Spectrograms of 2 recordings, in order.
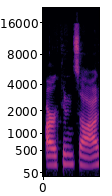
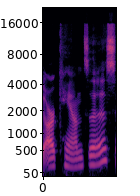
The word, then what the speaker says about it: Arkansas: a ongoing joke that Arkansas should really be ar Kansas as that is how it's spelled and I is really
